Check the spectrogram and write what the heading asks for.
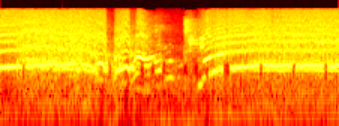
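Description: A man screaming on an amusement ride: one long, high scream breaks off just under a second in, and a second one rises and holds steady from about a second and a half in.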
